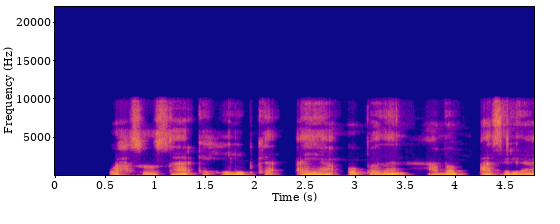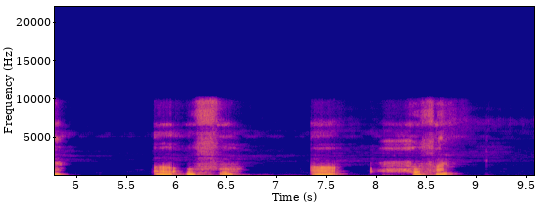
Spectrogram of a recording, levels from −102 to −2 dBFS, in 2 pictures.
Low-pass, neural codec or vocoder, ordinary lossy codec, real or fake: 9.9 kHz; vocoder, 22.05 kHz, 80 mel bands, WaveNeXt; none; fake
